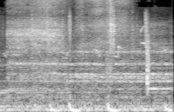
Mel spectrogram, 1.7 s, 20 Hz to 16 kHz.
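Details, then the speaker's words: Vevor diesel heater newly installed in a tongue cargo box of a Nitro 12ft hybrid snowmobile trailer, heard from outside with the lid closed: soft uneven low thumps and puffs over a faint hum, burning normally with the exhaust muffler not yet fitted. "Still have to put the muffler on that, but with the lid closed, that's what it sounds like."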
